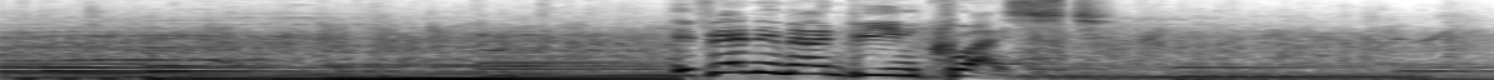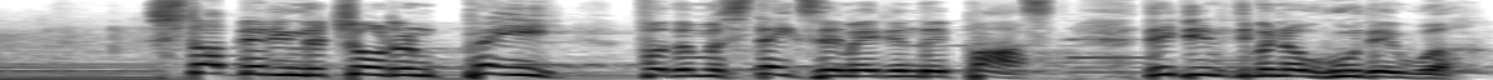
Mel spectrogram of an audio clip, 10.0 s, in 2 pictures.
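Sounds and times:
audience clapping hands: 0:00.0 - 0:06.4
speech: 0:02.3 - 0:03.8, 0:05.5 - 0:09.9.

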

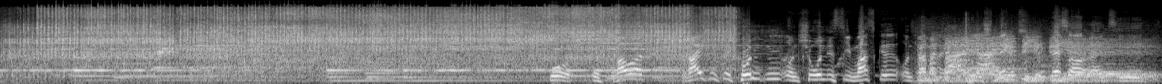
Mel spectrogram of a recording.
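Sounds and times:
blender running: 0:00.0 - 0:07.4
speech: 0:05.5 - 0:11.6.

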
